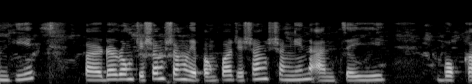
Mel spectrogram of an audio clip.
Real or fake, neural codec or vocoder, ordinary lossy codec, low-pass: real; none; none; 7.2 kHz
